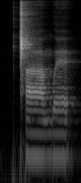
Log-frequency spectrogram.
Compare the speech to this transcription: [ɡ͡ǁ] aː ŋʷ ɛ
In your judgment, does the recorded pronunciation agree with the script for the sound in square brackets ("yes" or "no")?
no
